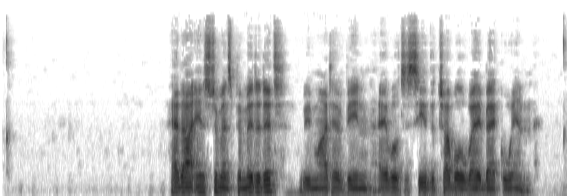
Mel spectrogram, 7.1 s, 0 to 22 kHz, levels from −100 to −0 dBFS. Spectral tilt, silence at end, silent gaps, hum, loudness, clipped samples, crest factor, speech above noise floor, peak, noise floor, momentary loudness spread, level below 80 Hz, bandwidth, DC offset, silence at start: -4.5 dB/octave; 0.05 s; none; none; -20 LUFS; under 0.1%; 20 dB; 53 dB; -2 dBFS; -73 dBFS; 7 LU; -52 dBFS; 15 kHz; under 0.1%; 0.05 s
